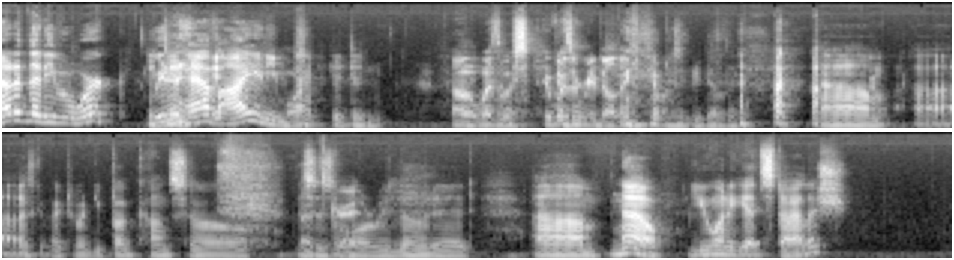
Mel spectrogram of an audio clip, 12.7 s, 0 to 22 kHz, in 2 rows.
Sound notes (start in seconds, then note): 4.1 laughter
